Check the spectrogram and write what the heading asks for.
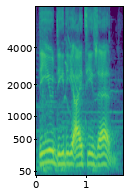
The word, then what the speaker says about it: Dudditz: It's spelled like it sounds, bro. D-U-D-D-I-T-Z. Dudditz. It's that simple.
